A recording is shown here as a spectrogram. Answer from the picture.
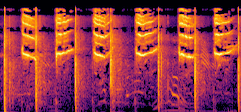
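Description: A fireworks cake firing a rapid series of whistling shots. Each shot is a high whistle that wavers in pitch for a fraction of a second and ends in a sharp bang, about one every three quarters of a second.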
